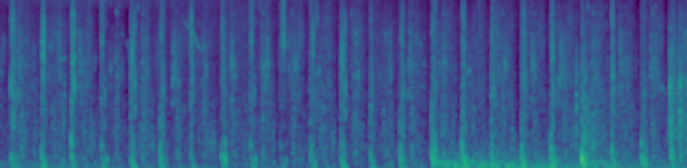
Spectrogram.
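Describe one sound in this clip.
Quick footsteps run over dirt and stone.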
